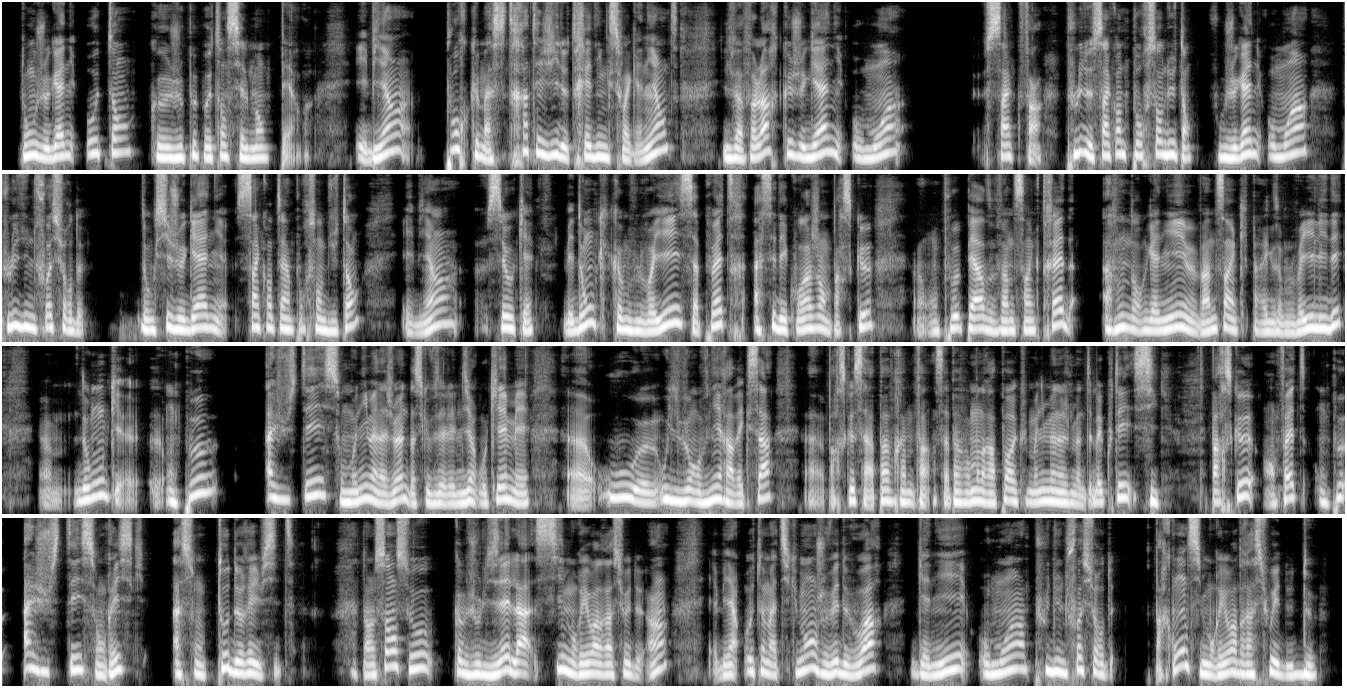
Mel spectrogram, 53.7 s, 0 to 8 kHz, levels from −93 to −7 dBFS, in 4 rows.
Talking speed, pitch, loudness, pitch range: 210 wpm, 155 Hz, -15 LUFS, 140-180 Hz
